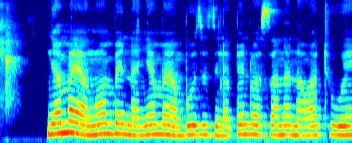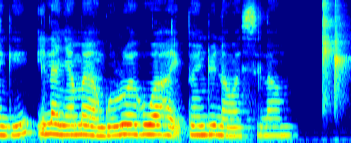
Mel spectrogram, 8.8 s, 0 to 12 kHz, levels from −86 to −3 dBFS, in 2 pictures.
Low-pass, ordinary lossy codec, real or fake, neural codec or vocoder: none; none; real; none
